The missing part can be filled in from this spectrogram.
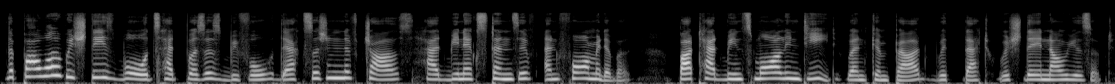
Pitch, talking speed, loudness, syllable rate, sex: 245 Hz, 160 wpm, -19 LUFS, 5.1 syllables/s, female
